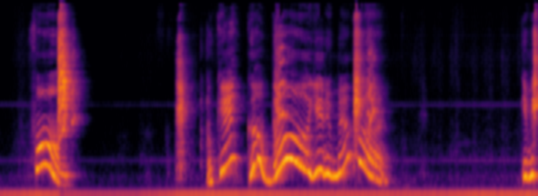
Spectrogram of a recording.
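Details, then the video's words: Pet monk parakeet talking indoors in a small room: short bursts of speech-like syllables with wavering, rising-and-falling pitch, grouped around one second and again between three and six seconds, then a brief final utterance. "Quaker Parrot Talking | Quaker Parrot Sounds | Monk Parakeets"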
